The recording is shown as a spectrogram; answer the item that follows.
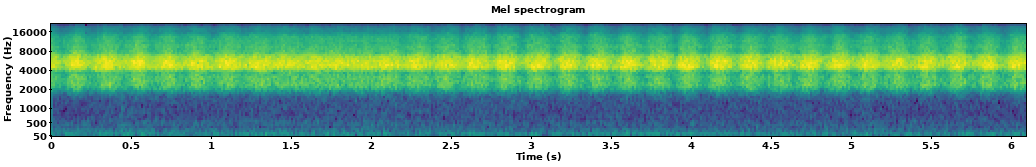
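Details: Steady cricket chirps outdoors, a shrill high trill throbbing in regular pulses about two to three times per second, unbroken for the whole recording, with a soft low background.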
